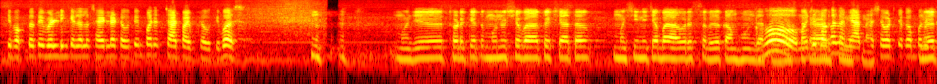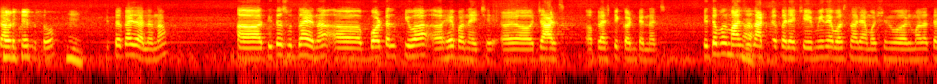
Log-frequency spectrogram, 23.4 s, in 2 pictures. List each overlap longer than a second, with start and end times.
9.4-10.9

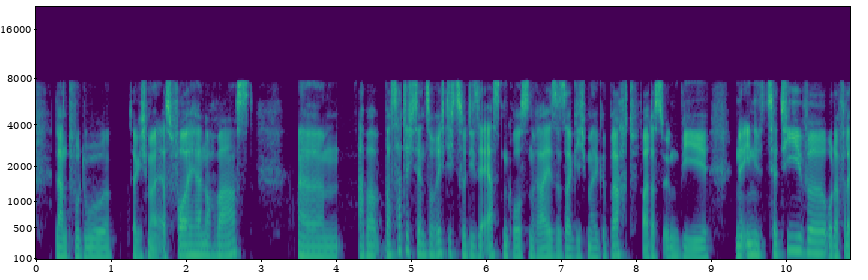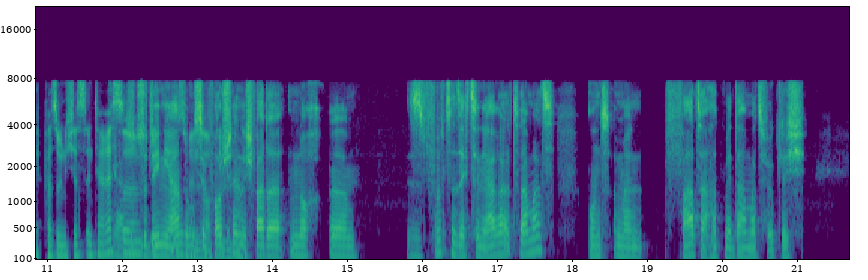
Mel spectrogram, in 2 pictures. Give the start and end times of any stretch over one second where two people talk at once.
11.8-13.9

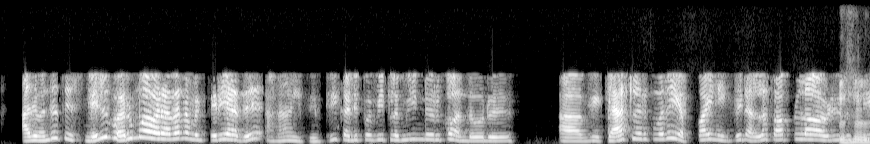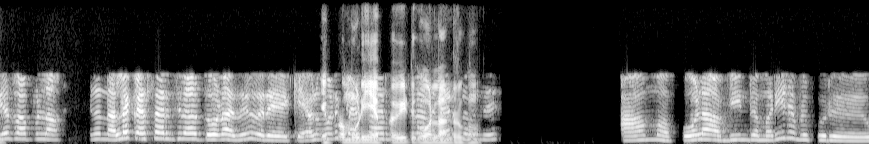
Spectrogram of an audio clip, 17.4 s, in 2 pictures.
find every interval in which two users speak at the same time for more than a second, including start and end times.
12.0-13.5

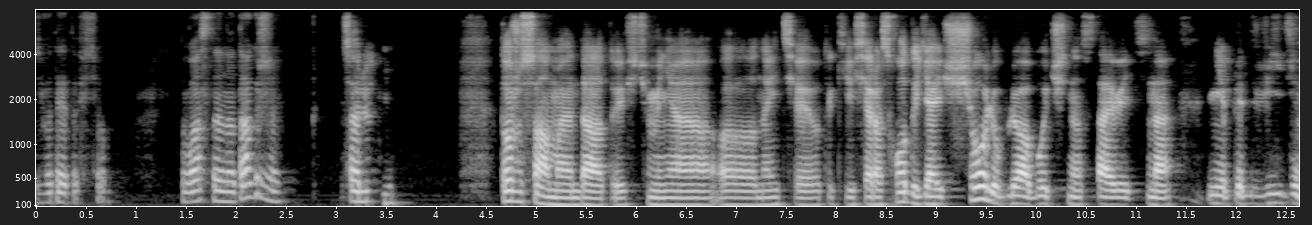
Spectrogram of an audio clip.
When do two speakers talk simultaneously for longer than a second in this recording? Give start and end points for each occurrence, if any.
none

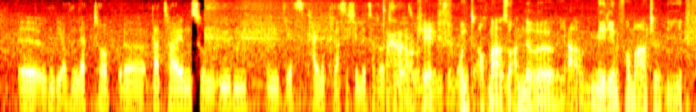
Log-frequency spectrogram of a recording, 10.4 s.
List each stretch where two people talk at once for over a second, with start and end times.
5.8-7.0

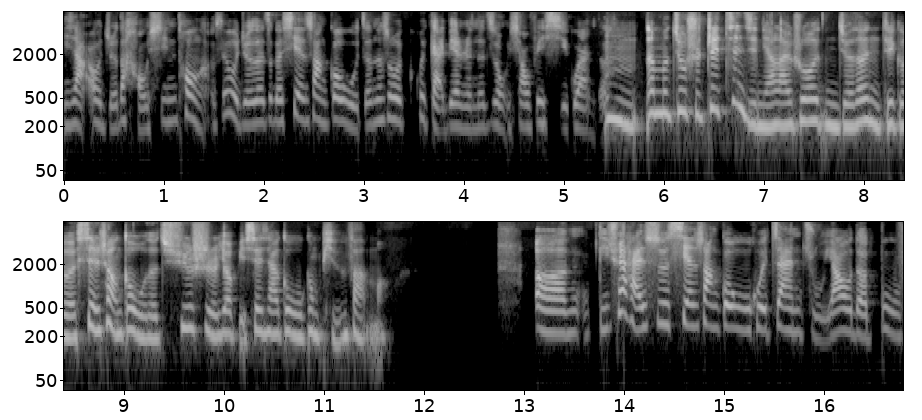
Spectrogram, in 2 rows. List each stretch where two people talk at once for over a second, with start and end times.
none

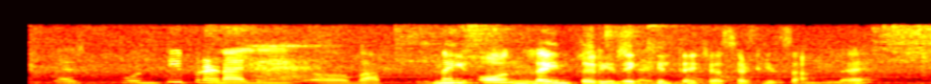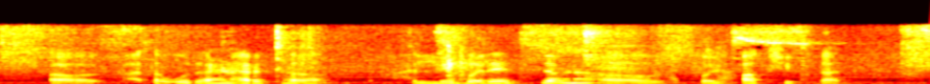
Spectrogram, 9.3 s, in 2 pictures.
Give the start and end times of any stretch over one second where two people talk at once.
2.2-3.8

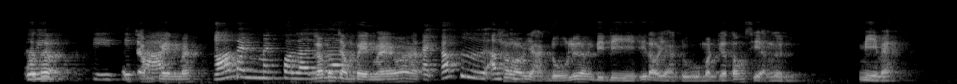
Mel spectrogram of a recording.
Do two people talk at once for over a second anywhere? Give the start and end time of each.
none

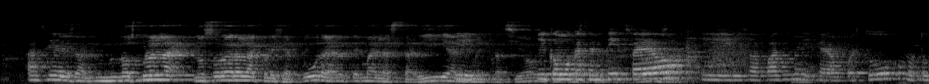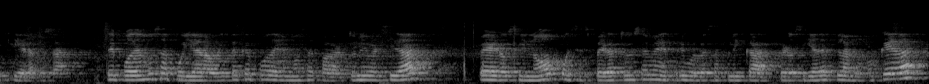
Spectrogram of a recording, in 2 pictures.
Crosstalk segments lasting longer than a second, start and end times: 5.4-6.8

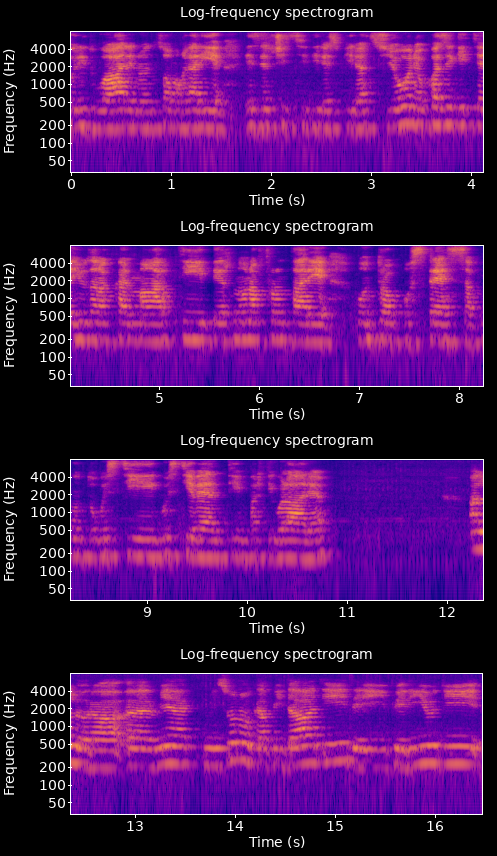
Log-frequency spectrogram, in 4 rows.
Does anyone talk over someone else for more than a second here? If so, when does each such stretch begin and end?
none

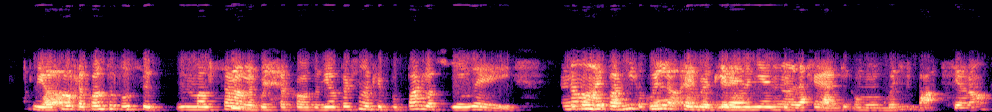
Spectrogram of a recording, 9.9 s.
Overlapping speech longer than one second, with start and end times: 5.7-9.2

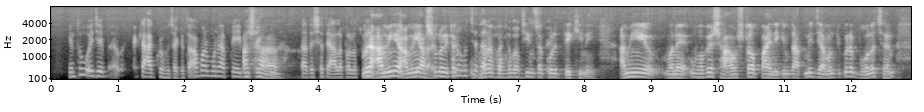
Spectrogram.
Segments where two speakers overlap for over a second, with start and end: 4.7-7.5

